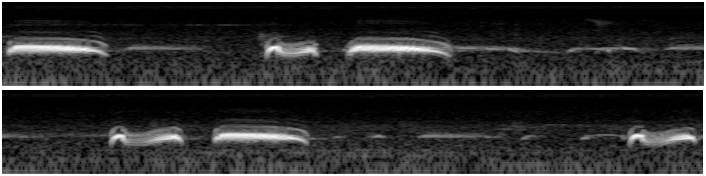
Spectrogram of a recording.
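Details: Spotted dove decoy voice of the 'thổ' style with 'pha thúc đấu' phrasing, used to lure wild doves: short doubled notes followed by a long, slightly falling coo, the phrase repeated three times with soft faint coos between.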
